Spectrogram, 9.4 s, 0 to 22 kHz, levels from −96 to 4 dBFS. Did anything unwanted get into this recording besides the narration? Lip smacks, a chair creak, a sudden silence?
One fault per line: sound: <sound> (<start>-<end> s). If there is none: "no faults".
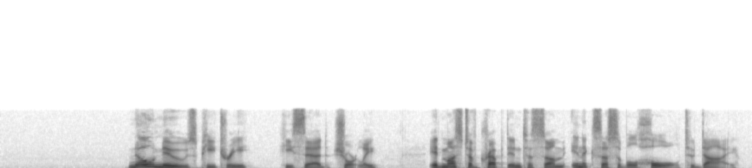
no faults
